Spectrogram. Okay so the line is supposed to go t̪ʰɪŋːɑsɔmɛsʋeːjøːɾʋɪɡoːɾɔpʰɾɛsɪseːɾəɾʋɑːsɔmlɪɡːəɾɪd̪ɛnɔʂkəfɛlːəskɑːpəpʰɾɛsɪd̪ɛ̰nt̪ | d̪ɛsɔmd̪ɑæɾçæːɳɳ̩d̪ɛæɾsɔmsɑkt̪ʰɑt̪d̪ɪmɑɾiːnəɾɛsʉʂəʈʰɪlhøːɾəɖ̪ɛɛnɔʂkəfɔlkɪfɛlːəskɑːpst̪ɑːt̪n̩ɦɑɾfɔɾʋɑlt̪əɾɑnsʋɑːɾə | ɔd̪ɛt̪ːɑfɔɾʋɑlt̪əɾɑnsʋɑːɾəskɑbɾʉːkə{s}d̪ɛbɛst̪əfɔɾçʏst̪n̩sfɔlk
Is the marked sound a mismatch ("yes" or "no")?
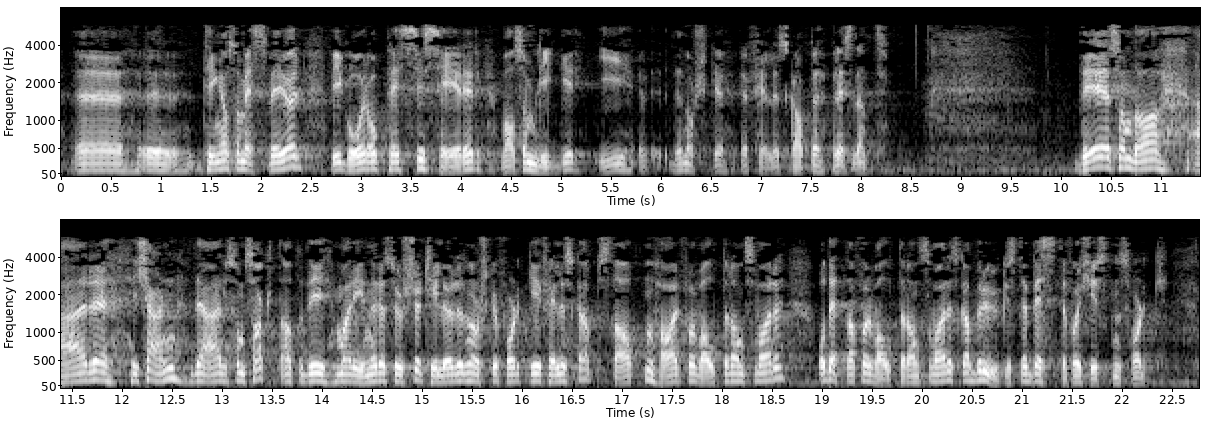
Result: no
